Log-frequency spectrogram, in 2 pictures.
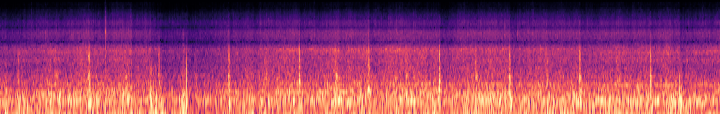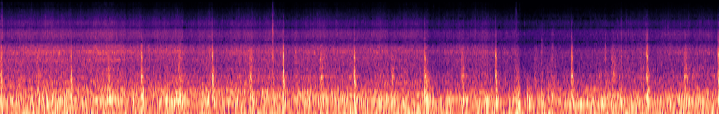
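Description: Car driving on a wet road in the rain, heard from inside the cabin: steady road and tyre noise with scattered light ticks of raindrops.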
